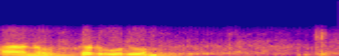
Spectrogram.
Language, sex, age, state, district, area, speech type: Bengali, male, 60+, West Bengal, Paschim Medinipur, rural, conversation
